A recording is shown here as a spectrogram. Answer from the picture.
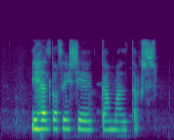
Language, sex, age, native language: Icelandic, female, 12, Icelandic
